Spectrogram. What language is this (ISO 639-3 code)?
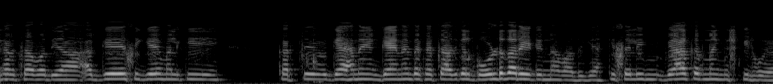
pan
